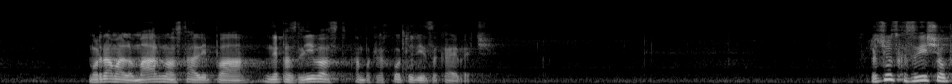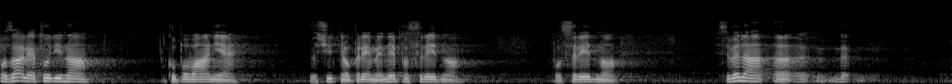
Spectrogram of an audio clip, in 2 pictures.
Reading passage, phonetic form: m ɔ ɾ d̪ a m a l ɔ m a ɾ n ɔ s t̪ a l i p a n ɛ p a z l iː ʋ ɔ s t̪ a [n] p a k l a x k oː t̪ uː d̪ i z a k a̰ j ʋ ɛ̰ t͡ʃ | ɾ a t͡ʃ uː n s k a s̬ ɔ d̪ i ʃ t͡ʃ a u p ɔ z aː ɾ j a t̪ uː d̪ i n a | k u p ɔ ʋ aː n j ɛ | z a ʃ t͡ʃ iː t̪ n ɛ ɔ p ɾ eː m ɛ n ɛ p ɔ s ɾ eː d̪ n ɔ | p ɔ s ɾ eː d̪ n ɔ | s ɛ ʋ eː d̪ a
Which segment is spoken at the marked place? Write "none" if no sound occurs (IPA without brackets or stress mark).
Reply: m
